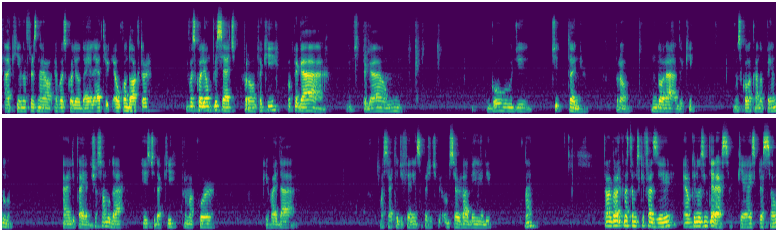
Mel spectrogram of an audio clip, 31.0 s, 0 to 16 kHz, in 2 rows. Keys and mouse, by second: 0.6-1.2 click, 4.8 click, 11.6 click, 14.7-15.6 click, 18.0 click, 21.8 click, 25.8-30.5 click.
